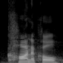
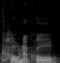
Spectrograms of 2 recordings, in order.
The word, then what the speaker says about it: conical: It's like the adjective like related to the word cone. So it's not conical, it's Okay. conical. So if you picture Okay. a cone.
